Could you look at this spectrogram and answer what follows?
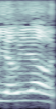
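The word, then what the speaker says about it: llaollao: Yeah, so you see, initially I also thought Lao Lao. You say, no, Yao Yao. It's like, well, okay. And you go to Causeway Point, the Lao Lao, Lao Lao. Yao Yao ice cream is like, wow, lots of long queue.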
